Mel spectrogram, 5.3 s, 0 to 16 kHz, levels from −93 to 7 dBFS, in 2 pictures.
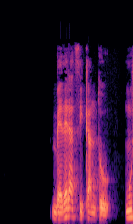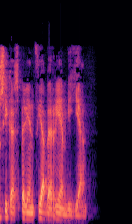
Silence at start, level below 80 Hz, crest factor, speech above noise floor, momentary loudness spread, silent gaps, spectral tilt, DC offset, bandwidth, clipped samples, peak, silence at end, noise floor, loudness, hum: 1.05 s; -54 dBFS; 18 dB; over 74 dB; 7 LU; none; -4.5 dB/octave; under 0.1%; 7.8 kHz; under 0.1%; 0 dBFS; 0.9 s; under -90 dBFS; -16 LUFS; none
